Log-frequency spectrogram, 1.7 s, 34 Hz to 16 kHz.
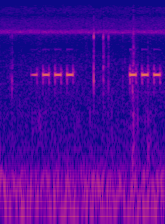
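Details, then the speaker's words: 2005 Honda Odyssey Touring after pulling and refitting the No. 7 7.5 A backup fuse to reset the power sliding doors: bursts of rapid high-pitched beeps, about five each, repeating over a low rumble. "you hear it start beeping again"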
